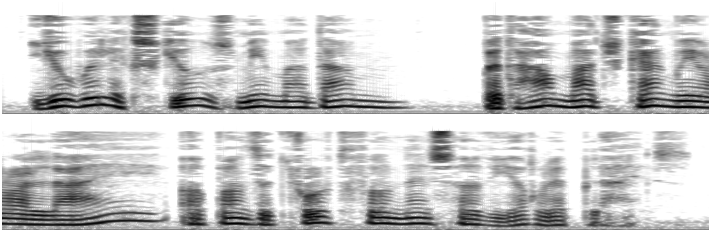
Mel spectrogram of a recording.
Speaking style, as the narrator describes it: Poirot said the words very softly

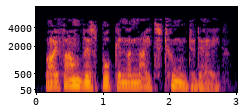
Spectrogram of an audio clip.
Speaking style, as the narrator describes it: Raistlin said in a smothered whisper

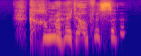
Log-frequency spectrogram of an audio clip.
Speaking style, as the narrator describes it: he cried

